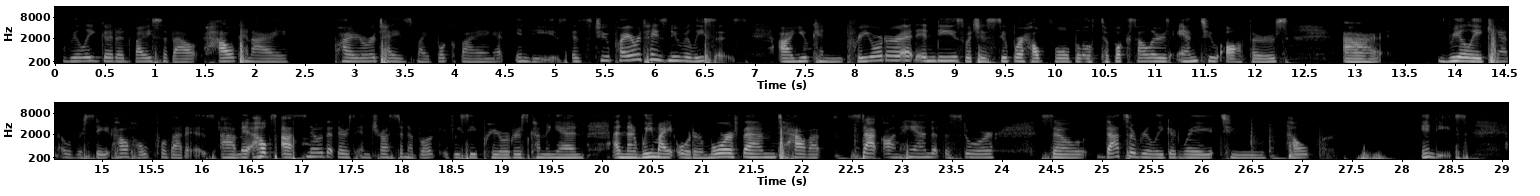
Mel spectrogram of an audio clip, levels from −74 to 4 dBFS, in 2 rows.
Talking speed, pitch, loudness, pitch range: 175 wpm, 215 Hz, -33 LUFS, 200-225 Hz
